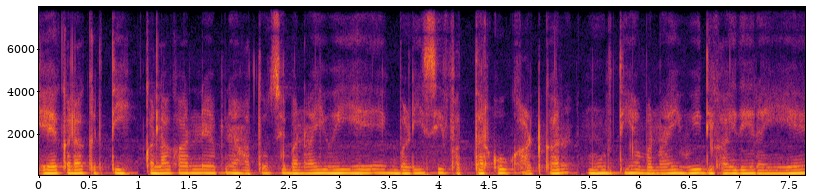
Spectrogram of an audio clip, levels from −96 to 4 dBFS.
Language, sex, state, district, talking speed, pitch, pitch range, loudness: Hindi, male, Maharashtra, Dhule, 180 wpm, 155 Hz, 155-160 Hz, -17 LUFS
